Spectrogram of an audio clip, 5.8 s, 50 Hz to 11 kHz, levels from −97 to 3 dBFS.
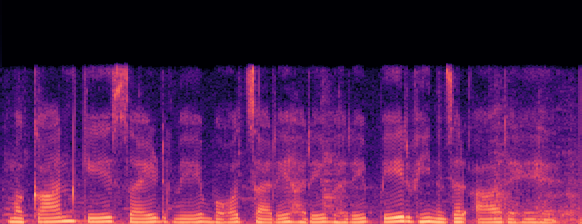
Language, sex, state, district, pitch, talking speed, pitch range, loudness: Hindi, female, Assam, Kamrup Metropolitan, 175 Hz, 145 wpm, 160-180 Hz, -17 LUFS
